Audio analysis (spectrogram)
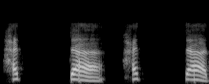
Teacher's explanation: you'll hear the shidda, so the sound will stop. This is why we say hatta, hatta, the sound stops.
